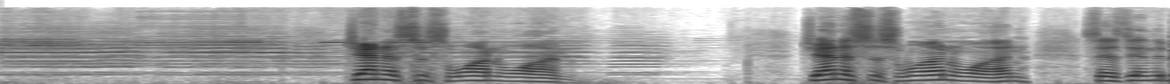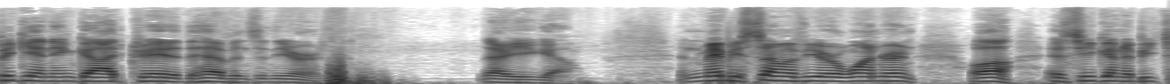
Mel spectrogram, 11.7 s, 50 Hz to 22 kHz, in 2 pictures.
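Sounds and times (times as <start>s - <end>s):
car horns honking: 0.0s - 3.7s
speech: 1.8s - 3.0s, 4.0s - 11.6s.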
